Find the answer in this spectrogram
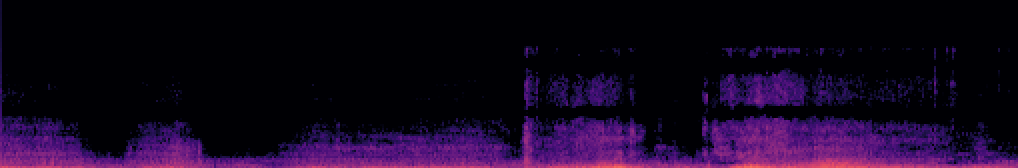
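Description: Paper pages of a colouring book being handled and turned, rustling in several swells.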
